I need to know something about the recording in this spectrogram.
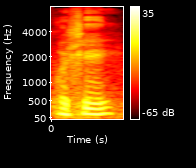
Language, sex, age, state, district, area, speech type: Malayalam, male, 30-45, Kerala, Palakkad, rural, spontaneous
